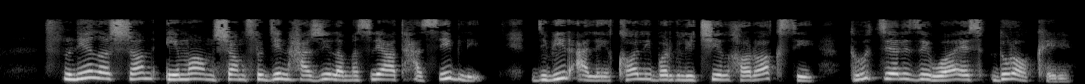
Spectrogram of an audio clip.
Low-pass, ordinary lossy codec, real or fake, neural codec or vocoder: 10.8 kHz; MP3, 32 kbps; fake; codec, 24 kHz, 0.5 kbps, DualCodec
